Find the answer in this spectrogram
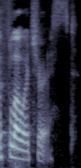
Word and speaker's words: Floerist: i'm kind of mad so how do you pronounce your stage name it's the floatrist okay awesome awesome awesome so what made you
